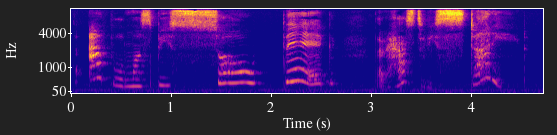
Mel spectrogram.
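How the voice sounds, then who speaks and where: A woman as an excitable, high-pitched little girl. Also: slow, slight background noise, exaggerated voice. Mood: amazed. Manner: exclamatory, eager, wide-eyed. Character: excitable, curious little girl out adventuring with her dog. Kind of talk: storybook character voice in a read-aloud.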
